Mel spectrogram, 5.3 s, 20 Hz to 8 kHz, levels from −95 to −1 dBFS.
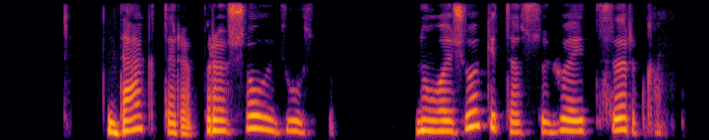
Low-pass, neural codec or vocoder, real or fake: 7.2 kHz; none; real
